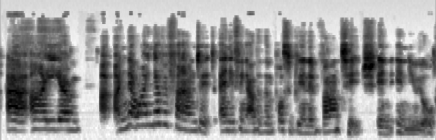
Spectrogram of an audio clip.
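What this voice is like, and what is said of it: English accent. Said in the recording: “anybody with an English accent”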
